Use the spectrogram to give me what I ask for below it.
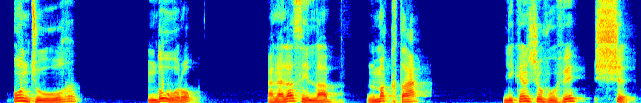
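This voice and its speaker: Speaking very slowly with long, frequent pauses, a man with a Moroccan accent keeps a fairly high pitch, lively intonation and very even loudness. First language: Moroccan Arabic (speaking French). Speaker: primary school French teacher. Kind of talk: tutorial. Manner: slow, repetitive enunciation.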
